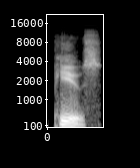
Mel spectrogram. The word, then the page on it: puce: American English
